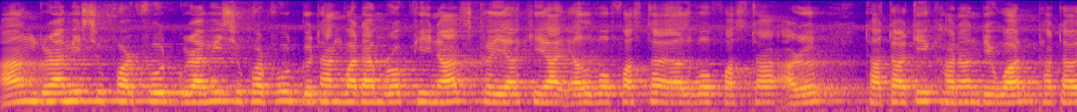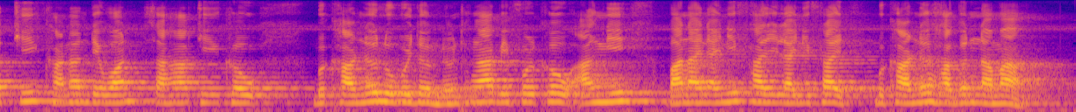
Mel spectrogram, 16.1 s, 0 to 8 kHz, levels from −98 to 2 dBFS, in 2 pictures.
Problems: constant background noise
